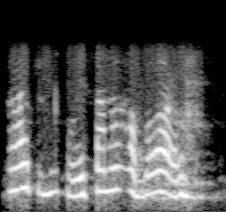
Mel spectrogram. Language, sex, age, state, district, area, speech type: Assamese, female, 18-30, Assam, Jorhat, urban, conversation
